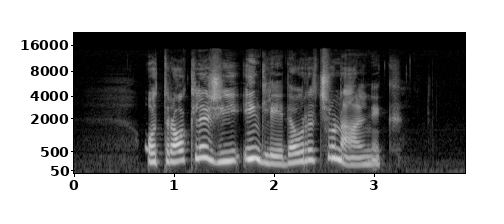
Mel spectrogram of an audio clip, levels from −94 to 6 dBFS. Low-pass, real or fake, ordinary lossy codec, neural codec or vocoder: 14.4 kHz; real; none; none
